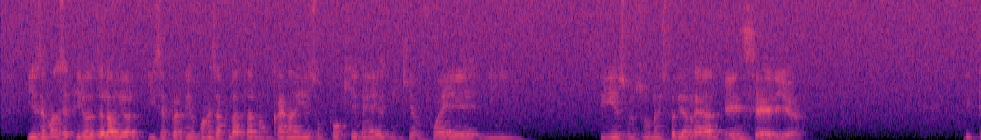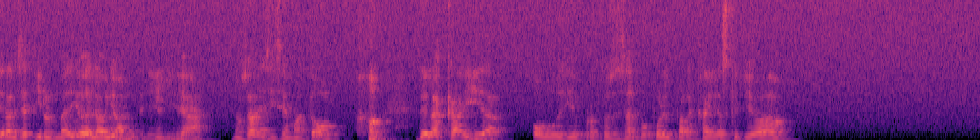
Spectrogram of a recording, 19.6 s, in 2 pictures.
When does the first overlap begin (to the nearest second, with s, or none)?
10 s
